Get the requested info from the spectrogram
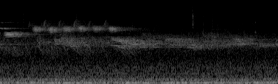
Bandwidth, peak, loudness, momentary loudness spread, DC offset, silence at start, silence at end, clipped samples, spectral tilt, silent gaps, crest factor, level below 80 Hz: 16.5 kHz; -24 dBFS; -38 LUFS; 5 LU; under 0.1%; 0 s; 0 s; under 0.1%; -3 dB/octave; none; 14 dB; -44 dBFS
